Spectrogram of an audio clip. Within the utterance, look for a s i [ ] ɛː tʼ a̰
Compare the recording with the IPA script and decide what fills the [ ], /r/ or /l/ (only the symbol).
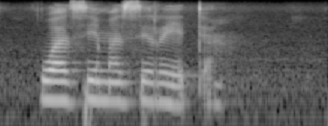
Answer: r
